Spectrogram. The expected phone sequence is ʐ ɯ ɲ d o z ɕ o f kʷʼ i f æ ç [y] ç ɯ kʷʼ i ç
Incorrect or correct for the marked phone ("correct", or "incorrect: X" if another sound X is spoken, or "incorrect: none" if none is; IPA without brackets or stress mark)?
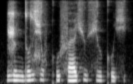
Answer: correct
